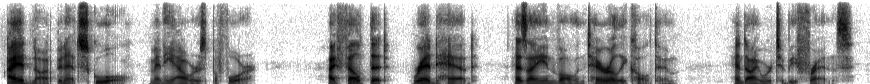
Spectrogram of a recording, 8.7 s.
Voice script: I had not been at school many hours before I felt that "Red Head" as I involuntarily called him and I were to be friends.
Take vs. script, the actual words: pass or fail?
pass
